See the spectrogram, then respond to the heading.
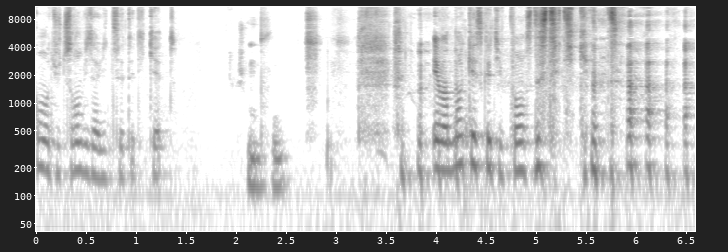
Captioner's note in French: rires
